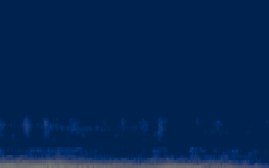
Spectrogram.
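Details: Singing dog holding one sustained, wavering howl that slowly drifts downward in pitch and fades toward the end.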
